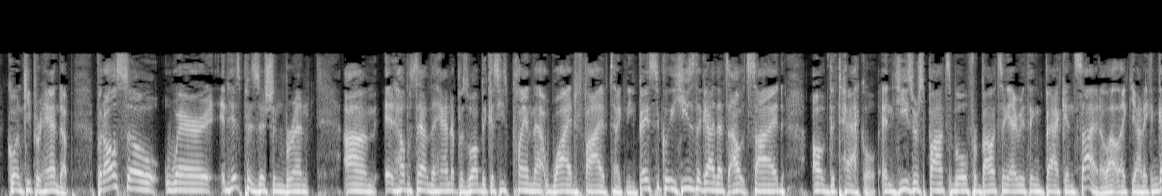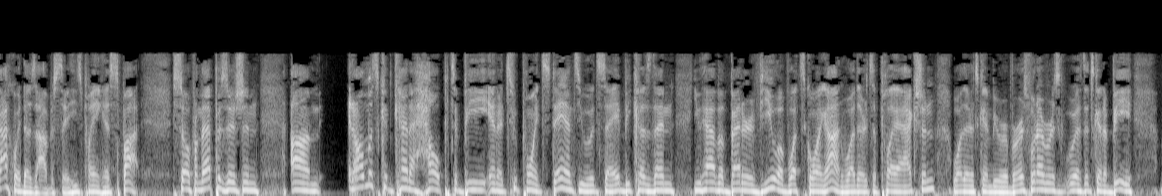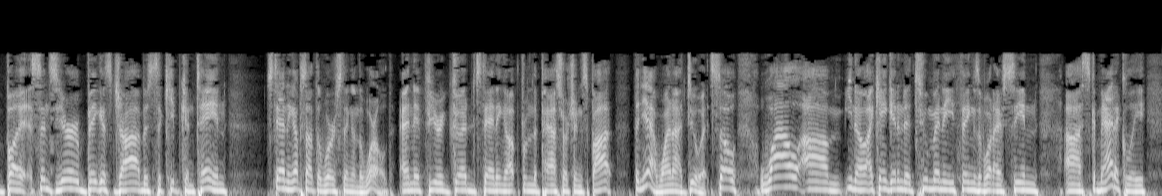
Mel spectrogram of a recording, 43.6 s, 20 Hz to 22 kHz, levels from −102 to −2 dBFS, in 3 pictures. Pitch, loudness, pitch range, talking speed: 130 Hz, -17 LUFS, 115-150 Hz, 220 wpm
